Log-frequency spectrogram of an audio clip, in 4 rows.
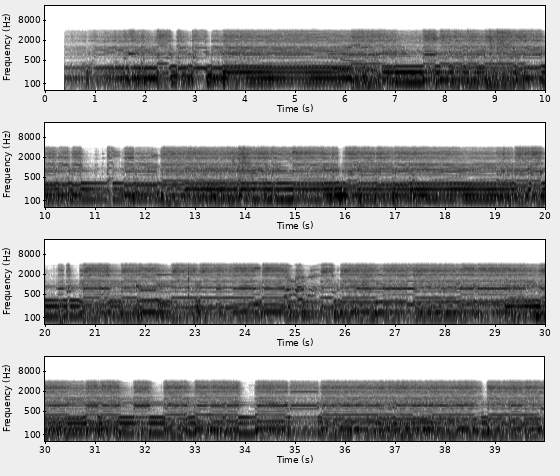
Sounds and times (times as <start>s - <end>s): Bass guitar: 0.4s - 39.9s
Electric guitar: 0.4s - 39.9s
Strum: 0.4s - 39.9s.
